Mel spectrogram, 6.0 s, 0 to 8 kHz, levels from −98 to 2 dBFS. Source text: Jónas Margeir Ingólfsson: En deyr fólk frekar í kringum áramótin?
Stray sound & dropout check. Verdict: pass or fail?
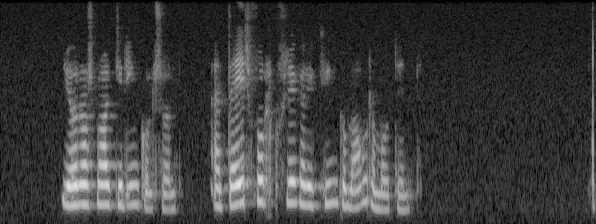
pass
